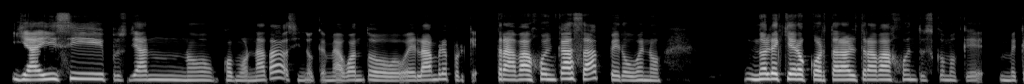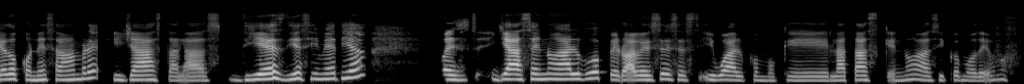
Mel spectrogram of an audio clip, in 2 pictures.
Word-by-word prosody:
y 220 0 +3
ahí 225 +3 +5
sí, 255 -2 0
pues 205 -2 -10
ya 210 +1 +1
no 200 -3 -4
como 190 -1 -6
nada, 240 +11 -1
sino 190 -2 -11
que - - -11
me 185 - -5
aguanto 195 -2 -2
el 190 +1 -2
hambre, 220 +4 +2
porque 200 -4 -12 0.2
trabajo 225 +1 +4
en 230 - 0
casa, 260 +3 +4
pero 195 -3 -3
bueno, 185 -2 -3 0.8
no 245 0 +3
le 255 -1 +7
quiero 235 -1 +5
cortar 215 0 +1
al 215 -1 +4
trabajo. 220 0 +2
Entonces 205 -3 -9
como 200 -3 -9
que 185 +1 -12
me 190 -1 -7
quedo 235 +3 0
con 210 -3 -3
esa 215 0 -2
hambre, 260 +7 -1
y 215 -2 -6
ya 215 +1 +2
hasta 180 - -6
las 95 0 -6
10, 230 +7 +3
10:30, 260 +6 0 0.8
pues, 215 -2 0 0.2
ya 235 +1 +6
ceno 245 +1 -1
algo, 245 +4 +3
pero 210 -2 -2
a - - +3
veces 210 +2 -3
es 205 -2 -10
igual, 210 -3 -3
como 180 -3 -13
que 185 -1 -9
el 185 - -9
atasque, 200 +1 -3
¿no? 215 +5 -8
Así 195 -2 -6
como 190 -3 -10
de, 180 - -8
uf, 215 0 -13
215 Hz, 170 wpm, -22 LUFS, 195-235 Hz, 0.8 s, le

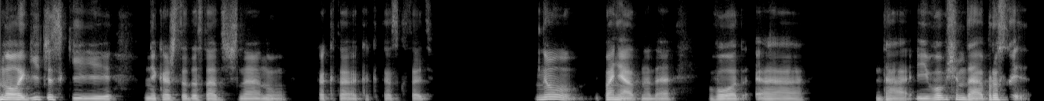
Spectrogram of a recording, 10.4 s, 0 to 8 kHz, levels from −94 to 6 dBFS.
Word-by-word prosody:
хронологически 135 -4 +4 0.3
мне 120 -2 0
кажется, 130 0 0
достаточно, 120 -1 -2
ну, 110 -3 -4 0.3
как-то, - - -3
как - - -16
это 100 - -4
сказать 100 0 -7 1.0
Ну, 165 -3 0 0.2
понятно, 105 -8 +4
да? 120 +3 -3 0.3
Вот. 120 -1 +1
Э, 110 -3 -2 0.7
да. 110 -3 -2
И 120 +1 0
в 125 - 0
общем, 150 0 +2
да, 120 -5 +5
простые 145 -1 0
120 Hz, 115 wpm, -25 LUFS, 110-140 Hz, 1.0 s, да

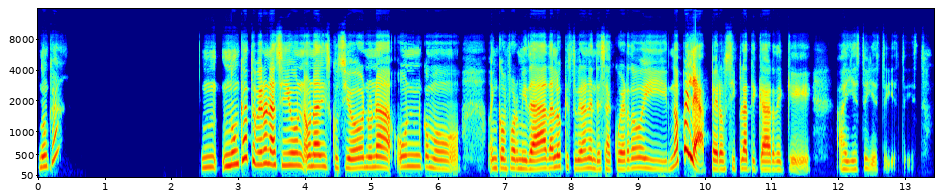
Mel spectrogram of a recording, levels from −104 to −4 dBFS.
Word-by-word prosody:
¿Nunca? 235 - -3 2.2
Mm, 225 +2 -5
¿nunca 285 - +2
tuvieron 310 -5 +3
así 275 -1 +3
un 270 -1 -1
una 245 +1 +3
discusión, 215 -2 -3
una 225 -2 +2
un 245 +1 -5
como 200 -5 -6 0.4
inconformidad, 195 -1 0
algo 230 +3 +1
que 235 - -12
estuvieran 195 -1 -4
en 205 - -4
desacuerdo? 185 +4 -4
y 185 -4 -7
no 270 - +1
pelea, 380 +6 +8
pero 180 -2 +1
sí 195 +3 -11
platicar 175 -3 -1
de 175 -1 -10
que 380 - -11 0.4
ay, 180 0 -9
esto, 180 -9 -14
y 100 -2 -13
esto, 90 - -19
y - - -19
esto, - - -30
y - - -28
esto. - - -28
210 Hz, 145 wpm, -20 LUFS, 185-245 Hz, 2.2 s, pelea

